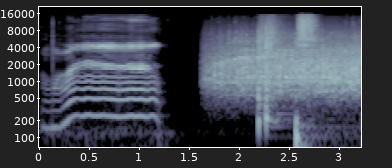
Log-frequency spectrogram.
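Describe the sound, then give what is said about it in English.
A held, buzzy tone with a slight rising bend, a brief pause, then a dense, steady wash of applause with scattered sharper claps running to the end. “Okay, enough applause.”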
